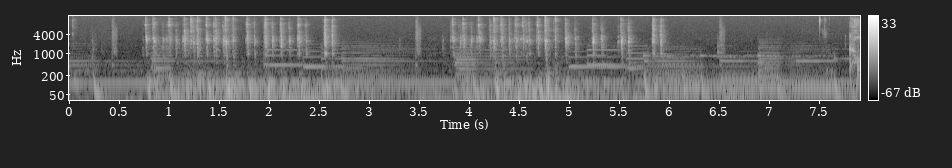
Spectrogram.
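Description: Rapid keyboard typing and mouse clicking at a computer while flipping through stock charts, continuous close clatter over a steady low hum and music tones, no talking.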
